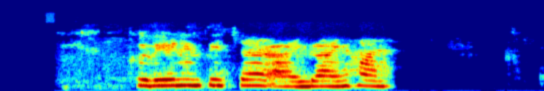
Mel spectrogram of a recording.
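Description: A woman speaks in a drawn-out voice over an online call.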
